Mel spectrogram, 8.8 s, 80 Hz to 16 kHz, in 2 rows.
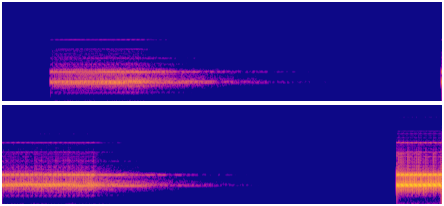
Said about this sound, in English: I know when we got the call. 12:58 a.m. I heard the house phone ring, and then his cell phone in the bedroom rang, you know, and he got it.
